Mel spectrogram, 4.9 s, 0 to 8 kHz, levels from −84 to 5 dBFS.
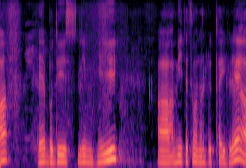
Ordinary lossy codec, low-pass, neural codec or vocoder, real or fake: none; none; none; real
